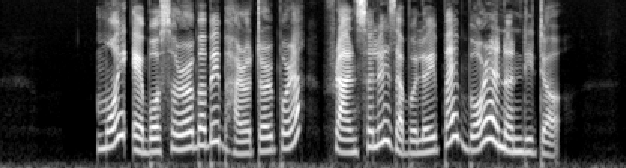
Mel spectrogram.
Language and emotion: Assamese, happy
